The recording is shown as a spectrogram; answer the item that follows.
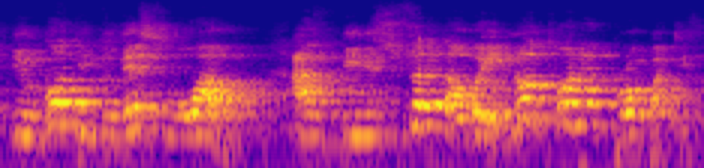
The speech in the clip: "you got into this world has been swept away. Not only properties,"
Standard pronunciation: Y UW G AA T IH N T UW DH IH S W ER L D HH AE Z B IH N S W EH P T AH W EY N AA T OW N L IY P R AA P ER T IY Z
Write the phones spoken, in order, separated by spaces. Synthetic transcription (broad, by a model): Y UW G AA T IH N T UW DH IH S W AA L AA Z B IH N S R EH T AH W EY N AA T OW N IY P R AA P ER T IY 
